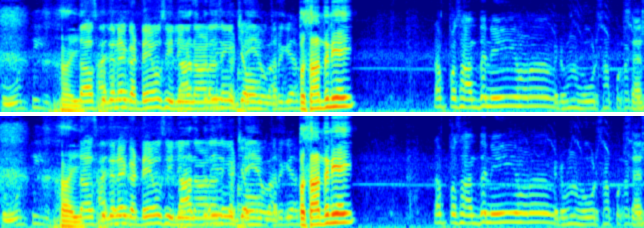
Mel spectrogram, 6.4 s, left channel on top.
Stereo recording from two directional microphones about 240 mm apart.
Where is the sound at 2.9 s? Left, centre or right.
Centre.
